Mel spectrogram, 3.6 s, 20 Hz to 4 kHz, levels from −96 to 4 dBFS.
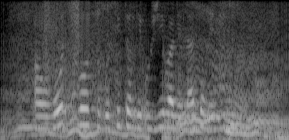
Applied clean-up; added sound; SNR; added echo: none; Zipper (clothing); 2 dB; none.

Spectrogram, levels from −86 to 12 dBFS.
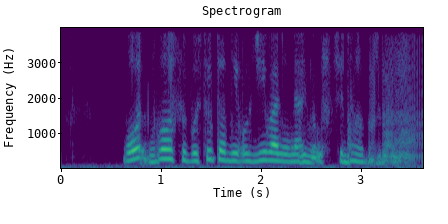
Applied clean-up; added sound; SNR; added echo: neural diffusion model UNIVERSE++.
